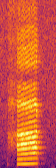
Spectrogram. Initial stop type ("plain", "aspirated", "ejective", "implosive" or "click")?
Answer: plain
